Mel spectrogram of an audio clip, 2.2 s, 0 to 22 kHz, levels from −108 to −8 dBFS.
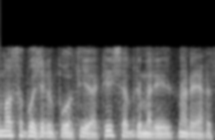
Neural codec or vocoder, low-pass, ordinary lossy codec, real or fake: codec, 16 kHz, 1 kbps, FunCodec, trained on Chinese and English, 50 frames a second; 5.4 kHz; Opus, 64 kbps; fake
